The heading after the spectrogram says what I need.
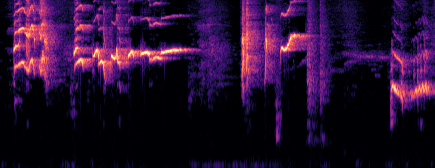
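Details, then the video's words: Oriental magpie-robin singing a lively lure song meant to prompt other magpie-robins to answer and sing; harsh buzzy bursts followed by a long clear whistle sliding downward, then scratchy notes and a short rising whistle. "SUARA PIKAT BURUNG KACER GACOR NGEPLONG"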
